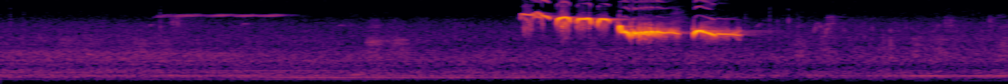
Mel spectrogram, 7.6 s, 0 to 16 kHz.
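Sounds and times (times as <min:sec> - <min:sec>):
European robin singing: 0:04.0 - 0:05.6.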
